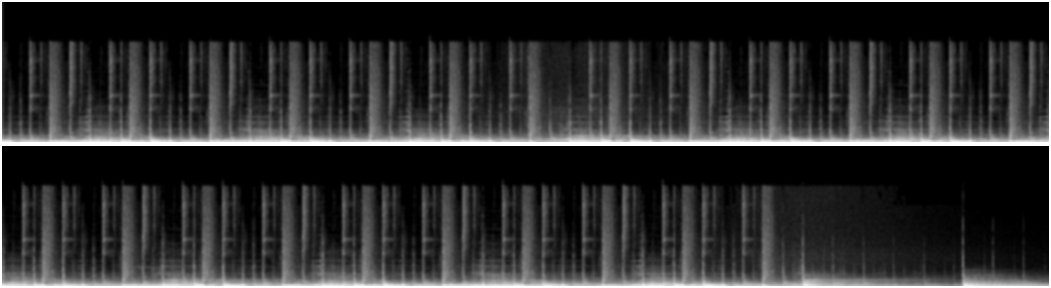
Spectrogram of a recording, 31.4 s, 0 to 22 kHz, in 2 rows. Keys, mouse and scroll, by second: 4.9-6.1 alt+middle drag, 7.5 click, 11.4-12.9 middle drag, 18.3-19.9 drag, 27.7-29.2 drag.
